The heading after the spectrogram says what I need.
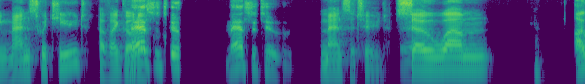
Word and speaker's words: Mansuetude: and I'm going to see if I can pronounce this correctly. Mansuetude? Have I got it? Mansuetude.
